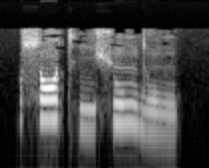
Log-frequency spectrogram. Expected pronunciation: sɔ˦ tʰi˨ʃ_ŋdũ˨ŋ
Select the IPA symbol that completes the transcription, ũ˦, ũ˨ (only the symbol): ũ˦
